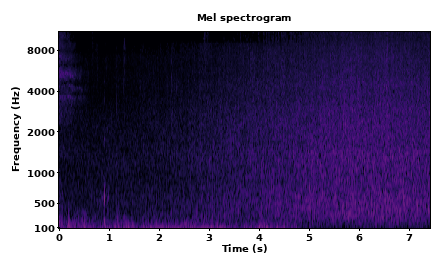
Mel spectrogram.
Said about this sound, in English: And there's a lake here. We're like little tiny figurines in this massive mountain range. Nice, quiet. Just hear the noise of the water.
